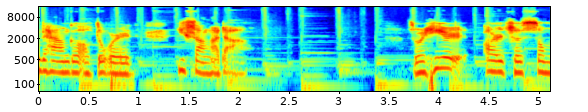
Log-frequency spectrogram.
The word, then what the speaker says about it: 이상하다: This is pronounced as a four-syllable word. The first syllable is I, second syllable is sang, third syllable is ha, and fourth syllable is da.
